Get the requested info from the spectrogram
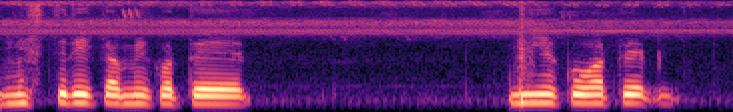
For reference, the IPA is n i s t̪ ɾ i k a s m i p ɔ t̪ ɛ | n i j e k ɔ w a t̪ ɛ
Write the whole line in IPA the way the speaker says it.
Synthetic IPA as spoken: m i s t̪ ɾ i k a m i k ɔ t̪ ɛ | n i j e k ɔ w a t̪ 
